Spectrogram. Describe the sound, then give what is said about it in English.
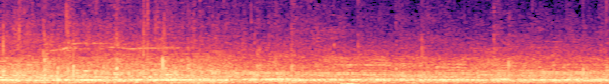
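A large stadium crowd cheers as the home team in green, white and green comes out, a dense, steady roar of many voices blending together, holding at a constant loudness for a few seconds without a clear peak or break. “Big cheer.”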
